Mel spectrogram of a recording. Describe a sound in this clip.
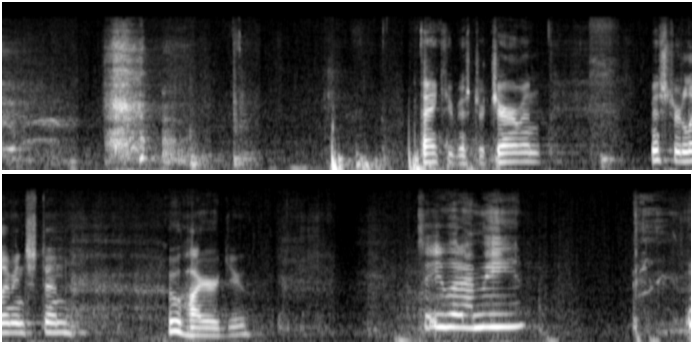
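A middle-aged man speaks into a microphone.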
